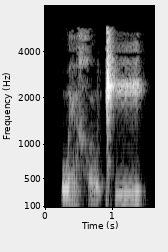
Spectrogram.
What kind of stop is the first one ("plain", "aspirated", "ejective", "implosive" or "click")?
click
